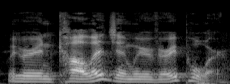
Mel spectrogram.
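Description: Bright-voiced American preacher. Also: male voice, mid-range voice. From United States. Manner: speaks in short phrases, pausing for translation. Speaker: visiting preacher. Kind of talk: preaching through an interpreter.

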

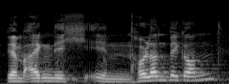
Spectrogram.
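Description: A man's voice: fairly high pitch, lively intonation, brisk. A man interpreting a sermon live, turning each short phrase into a fuller sentence right after the speaker.

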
